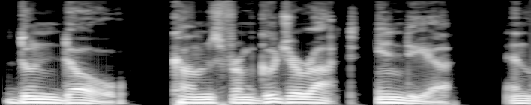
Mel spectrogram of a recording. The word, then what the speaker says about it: Dhandho: The word Dhandho, pronounced "doon-doh", comes from Gujarat, India, and loosely translates to endeavors that create wealth.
